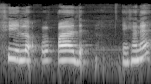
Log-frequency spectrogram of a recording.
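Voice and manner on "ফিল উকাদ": very slow recitation, drawn-out vowels. Shown as a demonstration. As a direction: chant it slowly and evenly. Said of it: "তাহলে". (ধীর তিলাওয়াত)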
